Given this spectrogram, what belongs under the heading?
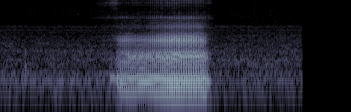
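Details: A dog snoring: a single snorting, rattling snore lasting about a second, with quiet room noise on either side.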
